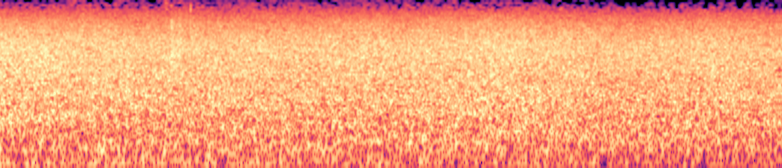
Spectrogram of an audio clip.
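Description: Ocean surf breaking along the shore, a steady rush of waves.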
